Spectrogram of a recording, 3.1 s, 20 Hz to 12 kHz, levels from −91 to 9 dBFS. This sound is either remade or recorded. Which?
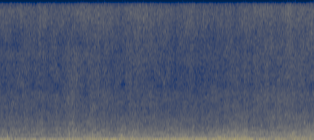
remade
